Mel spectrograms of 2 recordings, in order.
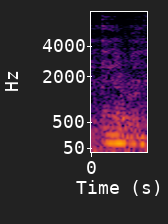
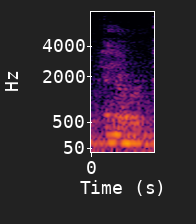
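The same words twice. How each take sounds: The two takes are said the same way.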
